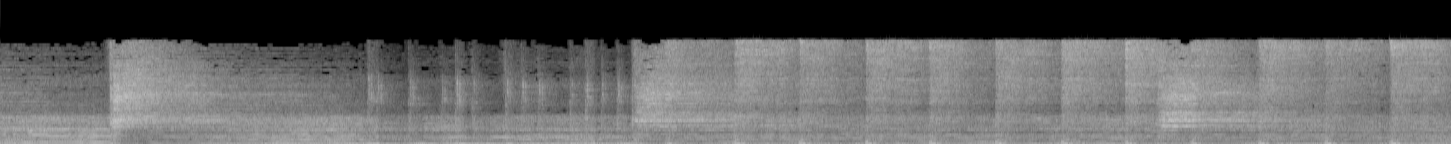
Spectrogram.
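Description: Live heavy metal band playing loud, with distorted guitars, bass, keyboards and a drum kit. Held chords fill the first half, and the drums then settle into a steady beat.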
